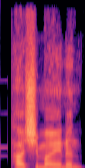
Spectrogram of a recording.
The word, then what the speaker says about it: 다시마: 다시다가 아니고 다시마이니 발음 유의해서 들어주세요. 다시마에는 베타카로틴, 비타민 A, 비타민 C, 식이섬유, 칼륨 등이 매우 풍부하게 들어 있습니다.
